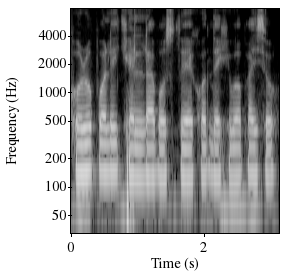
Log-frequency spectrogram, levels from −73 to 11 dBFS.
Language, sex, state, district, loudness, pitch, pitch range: Assamese, male, Assam, Sonitpur, -13 LUFS, 130 Hz, 125-140 Hz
